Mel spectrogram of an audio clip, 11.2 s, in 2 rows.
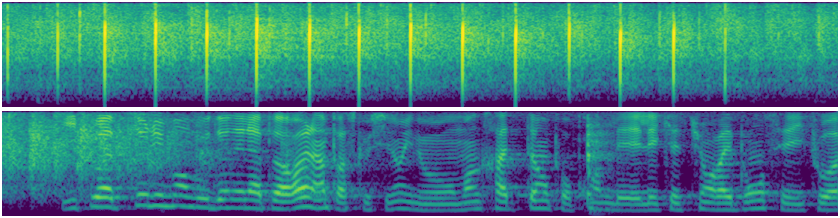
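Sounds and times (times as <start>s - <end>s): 
scattered applause: 0.0s - 7.1s
steady clapping: 0.0s - 7.1s
speech: 6.0s - 11.1s.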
